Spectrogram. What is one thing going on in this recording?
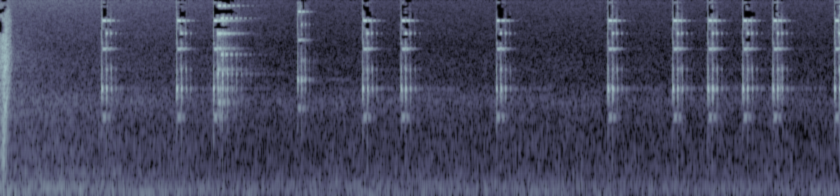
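Short menu clicks tick again and again.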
